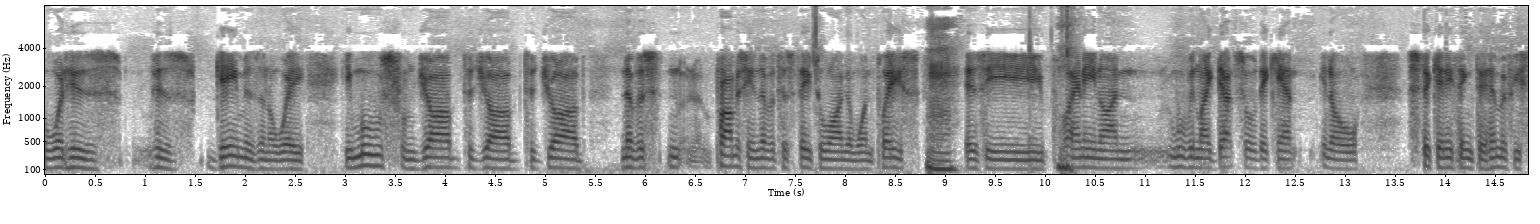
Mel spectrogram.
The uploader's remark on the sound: takes calls and app chat messages from the audience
